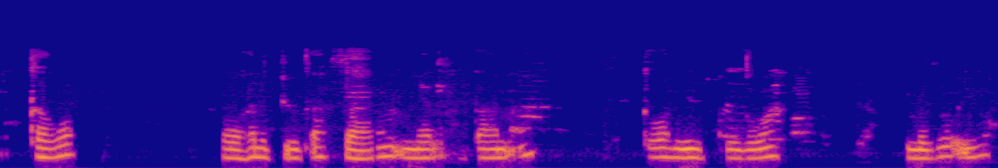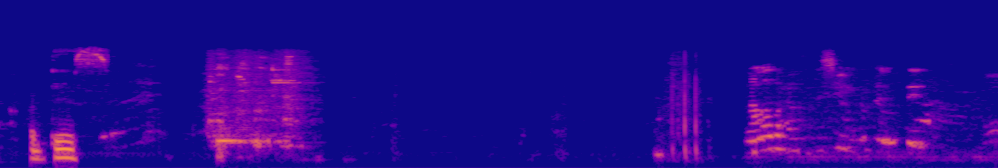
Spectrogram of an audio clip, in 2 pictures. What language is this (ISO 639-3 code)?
som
